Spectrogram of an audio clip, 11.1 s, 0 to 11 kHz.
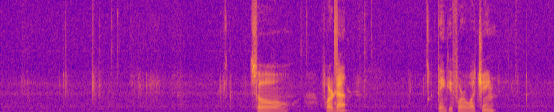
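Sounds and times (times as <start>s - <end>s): computer mouse clicks: 1.2s - 3.2s, 7.2s - 7.5s.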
